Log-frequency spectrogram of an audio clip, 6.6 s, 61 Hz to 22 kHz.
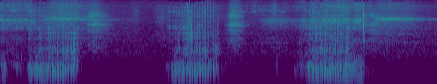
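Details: Bulldogs Tyson and Tyra sleeping together in their crate on 10/30/12, giving three long, rough, throaty snores separated by soft pauses, with a faint click near the end.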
